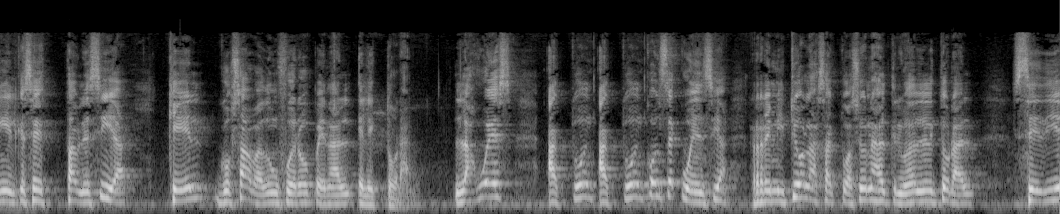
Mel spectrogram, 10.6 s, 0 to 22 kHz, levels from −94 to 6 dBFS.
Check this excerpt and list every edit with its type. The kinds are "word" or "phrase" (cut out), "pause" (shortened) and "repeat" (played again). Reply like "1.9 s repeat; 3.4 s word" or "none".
5.9 s repeat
